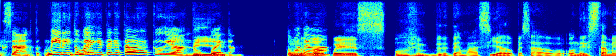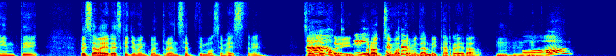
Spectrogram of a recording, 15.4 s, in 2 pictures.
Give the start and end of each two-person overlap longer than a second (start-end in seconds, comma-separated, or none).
11.5-12.9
